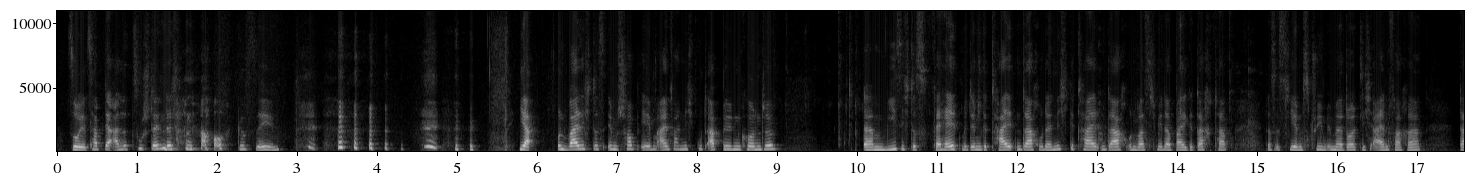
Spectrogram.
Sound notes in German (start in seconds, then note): 3.1 gelächter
